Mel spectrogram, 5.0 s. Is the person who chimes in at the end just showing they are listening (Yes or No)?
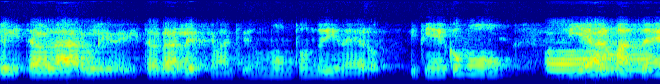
Yes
